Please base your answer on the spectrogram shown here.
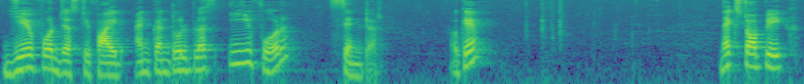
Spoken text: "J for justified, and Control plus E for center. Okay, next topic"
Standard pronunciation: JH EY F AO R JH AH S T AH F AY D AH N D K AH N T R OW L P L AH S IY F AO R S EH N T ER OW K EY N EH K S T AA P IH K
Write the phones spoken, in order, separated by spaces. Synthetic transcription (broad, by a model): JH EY F AO R JH AH S T AH F AY D AH N D K AH N T R OW L P L AH S IY F AO R S EH N T ER OW K EY N EH K S T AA P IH K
